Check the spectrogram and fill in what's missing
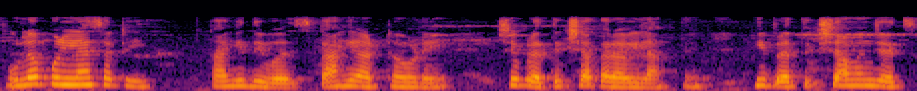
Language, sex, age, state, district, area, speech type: Marathi, female, 45-60, Maharashtra, Thane, rural, spontaneous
